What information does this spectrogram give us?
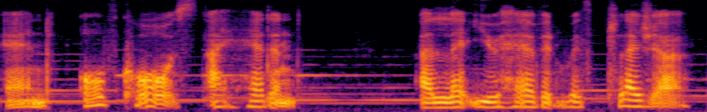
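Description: A woman voicing a very old, calm and mysterious great-great-grandmother, speaking slowly and low. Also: gravelly, faint music behind, full character voice. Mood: serene. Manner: slow, low, measured.

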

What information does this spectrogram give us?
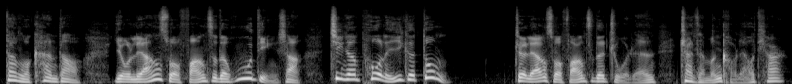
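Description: A man reads a children's story aloud in a gentle, animated way. His voice is husky and its pitch moves a lot. The sound is dry and close, with soft music underneath. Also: normal speed, no room sound. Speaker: storyteller reading to children, the father. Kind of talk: expressive children's story reading.

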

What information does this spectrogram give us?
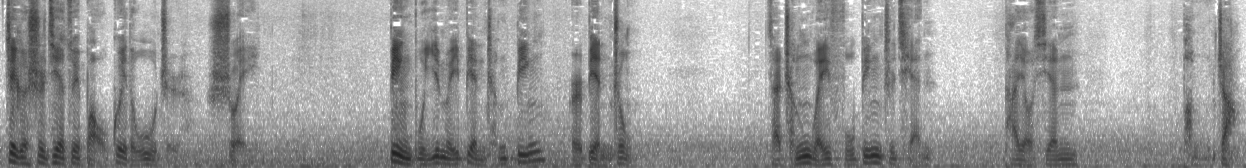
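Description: An actor playing a solemn, measured God in a radio drama, speaking deliberately. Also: male voice, sits low, expressive, a bit bright, a little hiss or hum, full character voice. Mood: solemn, calm. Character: solemn, measured male God shaping a planet.

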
